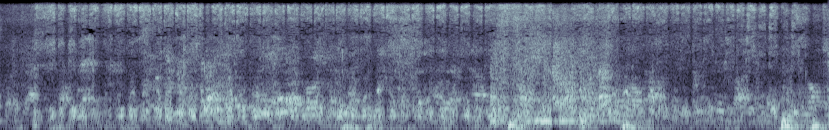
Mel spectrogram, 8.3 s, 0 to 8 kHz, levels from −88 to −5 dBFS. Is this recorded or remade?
recorded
